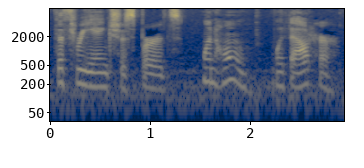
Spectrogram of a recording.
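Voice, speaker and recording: A woman reading a children's picture book aloud with expressive, animated narration. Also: on the low side, a little slow, background noise. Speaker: storyteller.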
